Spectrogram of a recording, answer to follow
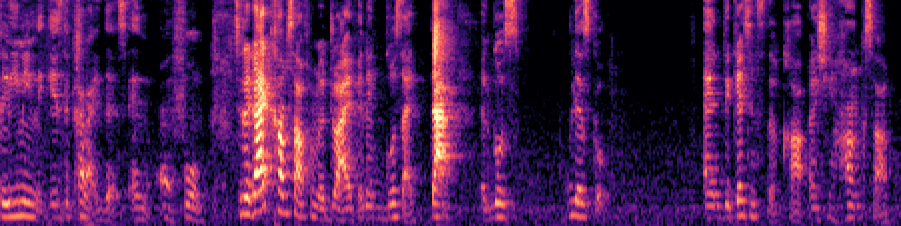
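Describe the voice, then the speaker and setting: A woman's voice: on the low side, a little hiss or hum. A young woman vlogger telling a story about her own life, acting out the voices of the people in it. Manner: animated, acts out quoted lines. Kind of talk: storytime vlog.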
